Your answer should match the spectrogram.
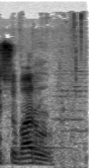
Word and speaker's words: Субару: А почему ты говоришь Субару, если Субару? – Какая в английском нет ударения. Субару. – Слушай, по-японски Субару.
